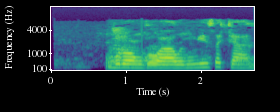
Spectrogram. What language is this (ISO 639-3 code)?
kin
